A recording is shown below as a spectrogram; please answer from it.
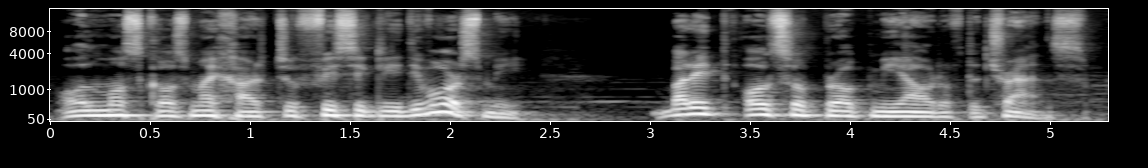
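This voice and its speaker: A man playing a bemused university student who narrates a first-person audio diary in a dry, musing, deliberate way. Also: medium pitch, animated, music in the background, natural voice. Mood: bemused, uneasy. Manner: dry, wry, musing in short deliberate phrases. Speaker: narrator of a fiction podcast.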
